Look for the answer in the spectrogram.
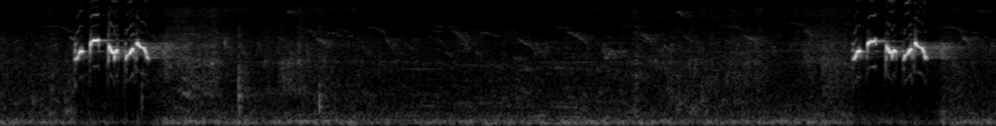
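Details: Sooty-headed bulbul (kutilang) song played as a lure to make other bulbuls sing: two short bubbly phrases of about five quick, fluting up-and-down notes, separated by roughly five seconds of quiet with faint low rumble.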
